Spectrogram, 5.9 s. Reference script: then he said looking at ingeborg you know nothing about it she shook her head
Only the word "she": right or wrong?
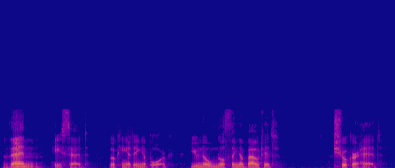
wrong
